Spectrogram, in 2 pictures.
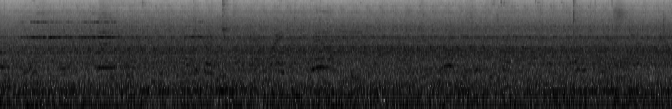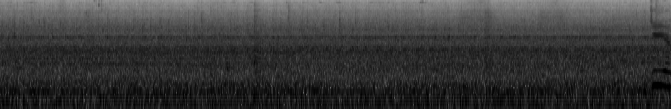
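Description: Heritage diesel rail motor (DMU) running at the platform, a steady low engine drone with a faint high whine in the first few seconds.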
